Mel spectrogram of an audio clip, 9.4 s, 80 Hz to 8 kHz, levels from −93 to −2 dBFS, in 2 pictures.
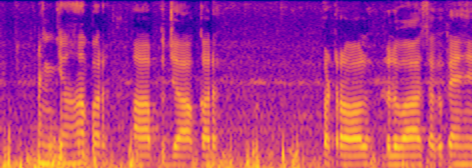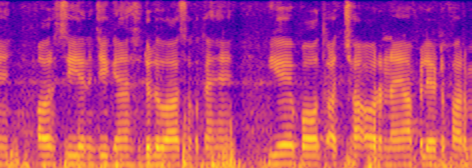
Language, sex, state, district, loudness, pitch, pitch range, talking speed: Hindi, male, Punjab, Fazilka, -16 LUFS, 150 Hz, 145-155 Hz, 135 wpm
